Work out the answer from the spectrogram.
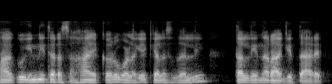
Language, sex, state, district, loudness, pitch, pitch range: Kannada, male, Karnataka, Bangalore, -19 LUFS, 100 Hz, 100-110 Hz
